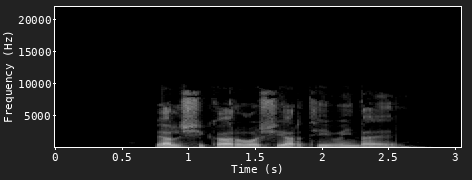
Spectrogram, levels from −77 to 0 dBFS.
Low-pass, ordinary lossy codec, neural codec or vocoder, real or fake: 9.9 kHz; AAC, 64 kbps; none; real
